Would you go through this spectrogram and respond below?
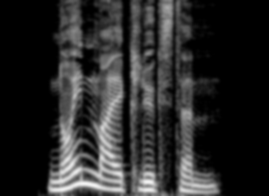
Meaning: strong dative masculine/neuter singular superlative degree of neunmalklug
- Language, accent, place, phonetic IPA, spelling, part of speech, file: German, Germany, Berlin, [ˈnɔɪ̯nmaːlˌklyːkstəm], neunmalklügstem, adjective, De-neunmalklügstem.ogg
